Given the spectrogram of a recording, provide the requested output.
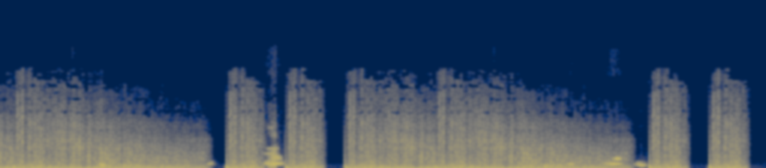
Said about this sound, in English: We need to drop the explosions. Pop, pop.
